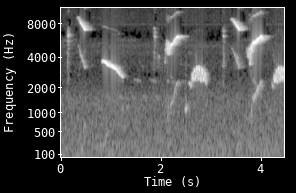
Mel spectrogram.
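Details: Black-goggled tanager song of sharp high notes, descending whistles and short burry warbles, the phrase repeated twice with brief gaps.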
